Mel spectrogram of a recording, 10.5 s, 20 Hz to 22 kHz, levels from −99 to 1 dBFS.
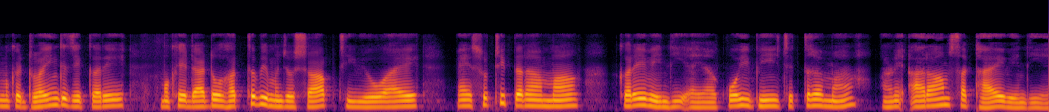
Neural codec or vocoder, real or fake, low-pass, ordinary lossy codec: codec, 24 kHz, 1.2 kbps, DualCodec; fake; 7.2 kHz; none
